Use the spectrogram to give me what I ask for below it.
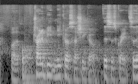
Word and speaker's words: sashiko: Well, sashiko is kind of the Japanese pronunciation, which I should be using, but I end up saying sashiko a lot.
